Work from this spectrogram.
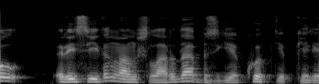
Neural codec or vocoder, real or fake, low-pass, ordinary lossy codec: none; real; 9.9 kHz; none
